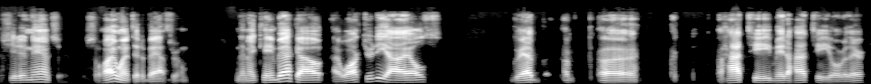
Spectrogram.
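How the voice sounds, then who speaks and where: Low, smooth-voiced man telling his story. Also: a little slow, darkish tone, no echo. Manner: rambling, blunt, colloquial with swearing. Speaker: interview guest; truck driver. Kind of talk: casual recounting of personal events.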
